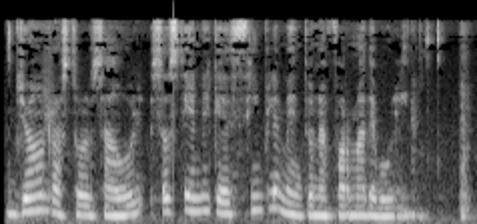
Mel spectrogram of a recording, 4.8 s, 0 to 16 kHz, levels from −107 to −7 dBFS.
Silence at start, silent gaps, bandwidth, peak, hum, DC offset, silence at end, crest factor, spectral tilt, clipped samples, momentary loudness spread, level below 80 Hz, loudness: 0.05 s; none; 12 kHz; 0 dBFS; none; under 0.1%; 0.1 s; 26 dB; -4 dB/octave; under 0.1%; 13 LU; -58 dBFS; -23 LUFS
